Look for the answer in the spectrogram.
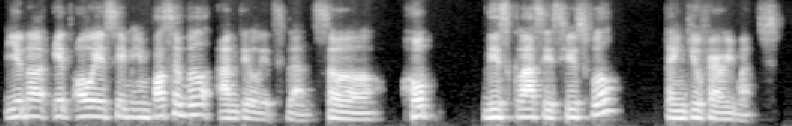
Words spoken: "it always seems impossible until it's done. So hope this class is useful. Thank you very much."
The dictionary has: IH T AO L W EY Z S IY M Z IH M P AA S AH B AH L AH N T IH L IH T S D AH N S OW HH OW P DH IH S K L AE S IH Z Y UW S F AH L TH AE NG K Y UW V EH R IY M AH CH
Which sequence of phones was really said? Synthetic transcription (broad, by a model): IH T AO L W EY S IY M IH M P AA S AH B AH L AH N T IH L IH T S D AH N S OW HH OW P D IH S K L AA S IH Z Y UW S F AH L T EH NG K Y UW V EH R IY M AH CH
